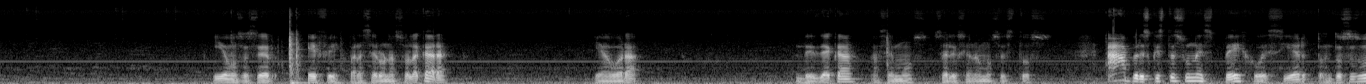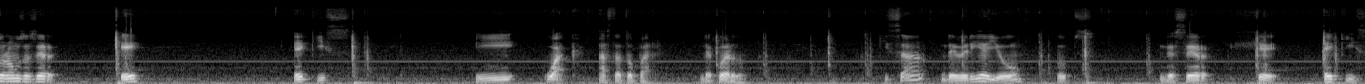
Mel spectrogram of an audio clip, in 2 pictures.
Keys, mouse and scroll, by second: 0.3 shift+click, 1.2 shift+click, 2.9 f, 4.1-4.6 scroll down 2, 4.6 scroll down 1, 4.6-7.0 middle drag, 7.1-7.4 scroll up 1, 8.4 click, 10.0 shift+click, 11.6 scroll down 1, 14.8 e, 17.2 x, 19.4 click, 19.9-21.4 middle drag, 21.5 shift+scroll up 1, 22.0 shift+middle click, 22.9 click, 23.5 shift+click, 23.9 shift+click, 24.7 shift+click, 26.2 g, 26.9 x.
